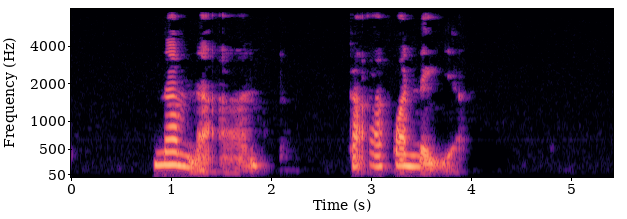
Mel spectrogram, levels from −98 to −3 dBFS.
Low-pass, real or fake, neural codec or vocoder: 7.2 kHz; real; none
